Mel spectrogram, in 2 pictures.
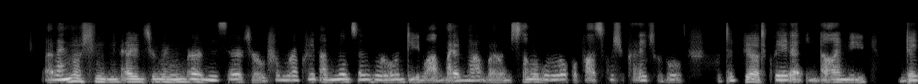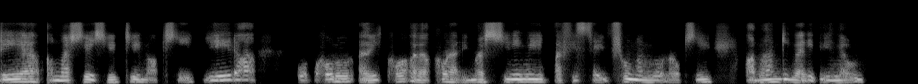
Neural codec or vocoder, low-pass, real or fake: codec, 16 kHz, 0.5 kbps, FreqCodec, smaller model; 7.2 kHz; fake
